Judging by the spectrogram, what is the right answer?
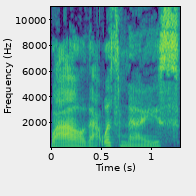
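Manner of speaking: mocking, sarcastic, slow drawl. Giving an example of saying one thing and meaning another: sarcastic. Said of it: "I guess that's sarcasm".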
